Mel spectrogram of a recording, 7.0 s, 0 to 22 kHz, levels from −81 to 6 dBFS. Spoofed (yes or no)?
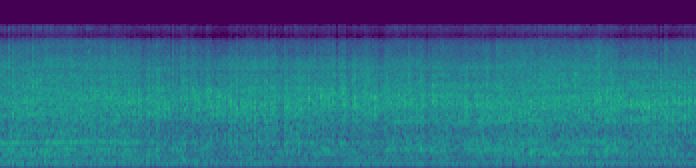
yes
